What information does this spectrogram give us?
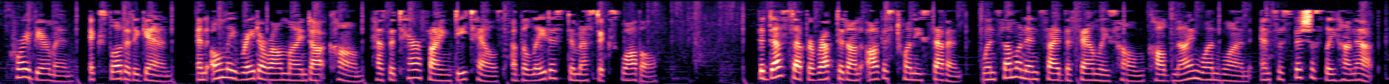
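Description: A woman serves as narrator for a celebrity news report, reading from a script in tabloid style. Her pitch sits somewhat low, and soft music plays behind her. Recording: music bed under the voice. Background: background music.

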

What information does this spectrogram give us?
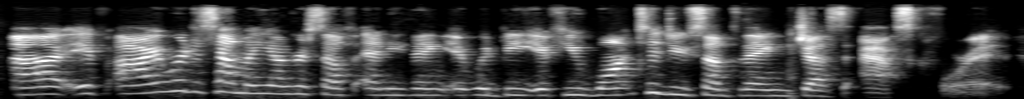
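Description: A woman's voice: on the high side, a little fast, bright, forceful tone, husky. A young adult woman giving casual answers as a podcast guest. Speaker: podcast guest, physical therapy student.

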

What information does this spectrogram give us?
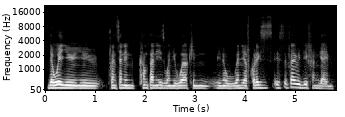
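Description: French-accented man, halting speech. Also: mid-range voice, fairly even intonation, warm tone. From France. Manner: halting, many restarts and fillers. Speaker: guest, real estate agent. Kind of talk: conversational interview.

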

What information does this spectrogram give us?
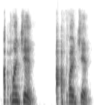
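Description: A man's voice: high voice, expressive, measured pace, fairly bright tone, no room sound, studio quality. A man talking casually as an interview guest, using lots of slang and tags like "man" and "you know what I'm saying".

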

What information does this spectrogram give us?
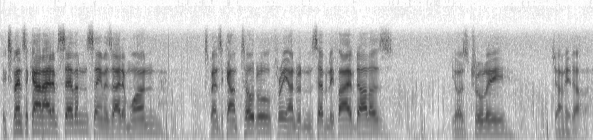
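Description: A man's voice: medium pitch, moderate pace, a little hiss or hum, close to an everyday voice. An American man playing a tough, world-weary insurance investigator in an old radio detective drama, speaking in a clipped, dry way. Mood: brisk reporting. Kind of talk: 1940s-50s American radio acting, hardboiled narration and dialogue. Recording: muffled vintage radio recording, music behind.

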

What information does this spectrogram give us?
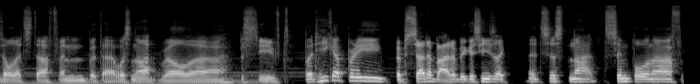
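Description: A man with a fairly low voice talks as an interview guest, casually recalling his work. His phrasing is loose and conversational, and faint music plays underneath. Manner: informal, loosely phrased, often quoting dialogue. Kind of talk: casual spoken recollection.

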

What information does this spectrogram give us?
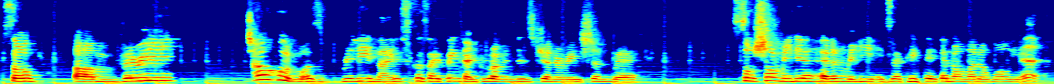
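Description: Young woman, thoughtful and higher-voiced. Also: moderate pace, faint music behind, poor audio. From Singapore. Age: young adult. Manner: thoughtful, hesitant with fillers. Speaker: Paralympic swimmer, guest. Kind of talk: casual interview answers.

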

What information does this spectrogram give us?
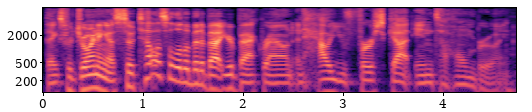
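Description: A man's voice: low voice, sing-song, fast talker, dry recording, clean studio sound. A man acting as a podcast interviewer and host, addressing listeners and his guest. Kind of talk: podcast interview with prepared introduction.

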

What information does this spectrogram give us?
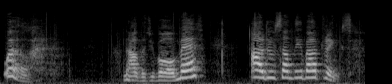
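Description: An actress playing a cool, self-possessed widow in a 1950s radio drama, speaking in a composed, formal, curt manner. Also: female voice, sits high, very animated, normal speed, fairly bright tone. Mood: polite hostess.

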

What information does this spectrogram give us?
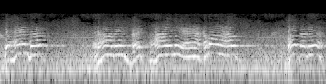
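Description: A man's voice: very high-pitched, expressive, moderate pace. An actor playing a stern lawman calling out orders in a radio drama. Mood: stern, commanding. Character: stern lawman shouting orders at cornered criminals. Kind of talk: 1970s American radio drama acting. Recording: echoey, muffled, noisy radio broadcast.

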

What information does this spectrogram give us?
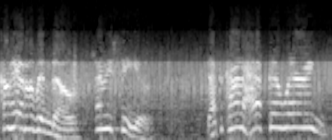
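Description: A woman's voice: high-pitched, sing-song, a little fast, noisy background. An actress playing a sentimental, chatty middle-aged mother who is cleaning out her attic, in a 1950 radio drama. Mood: fond. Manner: chatty and sentimental, talking to herself. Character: fond, fussy small-town mother cleaning the attic. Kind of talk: 1950s radio drama acting. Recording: dull lo-fi 1950 radio broadcast.

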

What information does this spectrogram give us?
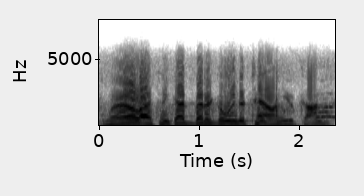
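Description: A man's voice: fairly high pitch, a little fast, lightly acted. An actor playing a tough, determined American man turned champion of settlers in a 1950s radio drama, intense and earnest. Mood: grave. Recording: muffled, hissy old radio broadcast.

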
